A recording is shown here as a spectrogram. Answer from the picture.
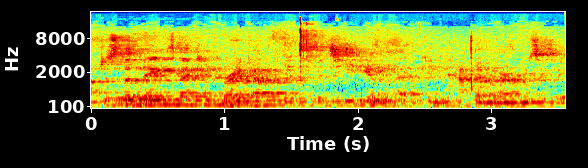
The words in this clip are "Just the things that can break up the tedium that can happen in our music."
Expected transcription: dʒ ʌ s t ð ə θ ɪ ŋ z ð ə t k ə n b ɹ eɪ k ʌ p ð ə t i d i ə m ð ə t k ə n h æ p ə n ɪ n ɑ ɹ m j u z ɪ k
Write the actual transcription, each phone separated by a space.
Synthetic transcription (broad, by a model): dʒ ʌ s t ð ə θ ɪ ŋ z ð ə t k ə n b ɹ eɪ k ʌ p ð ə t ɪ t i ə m ð ə t k ə n h æ p ə n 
